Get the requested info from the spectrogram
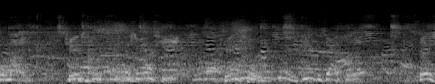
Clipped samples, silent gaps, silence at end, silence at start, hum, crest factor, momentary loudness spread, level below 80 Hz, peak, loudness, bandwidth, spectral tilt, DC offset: under 0.1%; none; 0 s; 0 s; none; 16 dB; 7 LU; -52 dBFS; -8 dBFS; -24 LUFS; 12.5 kHz; -6 dB/octave; under 0.1%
